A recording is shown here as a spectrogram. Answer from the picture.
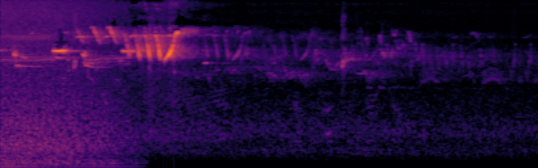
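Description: Birds chirping in quick, pitch-sliding calls over a low drone. The drone cuts off about a second and a half in, and the chirps fade soon after, leaving faint hiss with a few faint chirps.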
